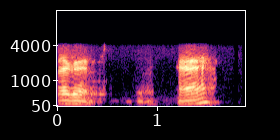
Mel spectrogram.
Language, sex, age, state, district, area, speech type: Bodo, male, 18-30, Assam, Kokrajhar, rural, conversation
